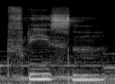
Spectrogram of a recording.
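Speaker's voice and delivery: a single whispered word. Acted. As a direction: whisper it like flowing water. Meditation cue.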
